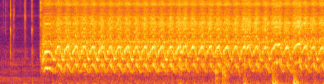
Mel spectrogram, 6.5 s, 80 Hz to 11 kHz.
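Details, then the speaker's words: Suzuki GSX600F with a cold-start problem: cranks steadily with compression pulses after brake cleaner sprayed into the intake but never catches; the second battery is also running flat. "Give one more try. It's not to work, so it should. And even the other battery running flat, so let's fire up the other bike, get some charge."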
